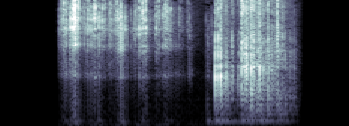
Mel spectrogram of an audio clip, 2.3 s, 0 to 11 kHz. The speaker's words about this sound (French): Alors on va faire le jet de Ramrod en, de Ramrod en face. C'est là que tu lances 15 dés et que je me sens mal.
